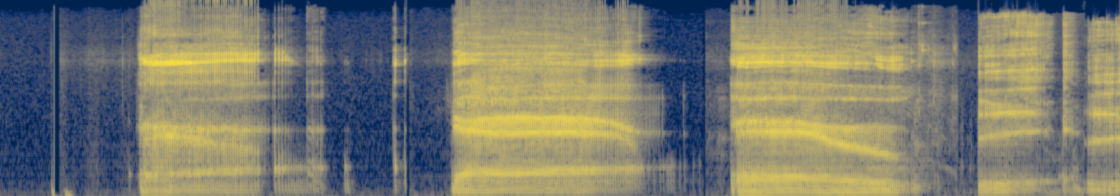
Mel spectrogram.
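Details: Young woman burping: three long, loud, voiced belches and a shorter one, separated by brief pauses.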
